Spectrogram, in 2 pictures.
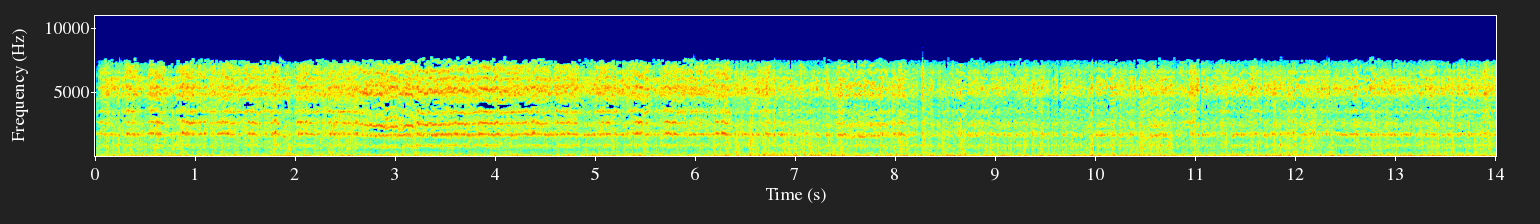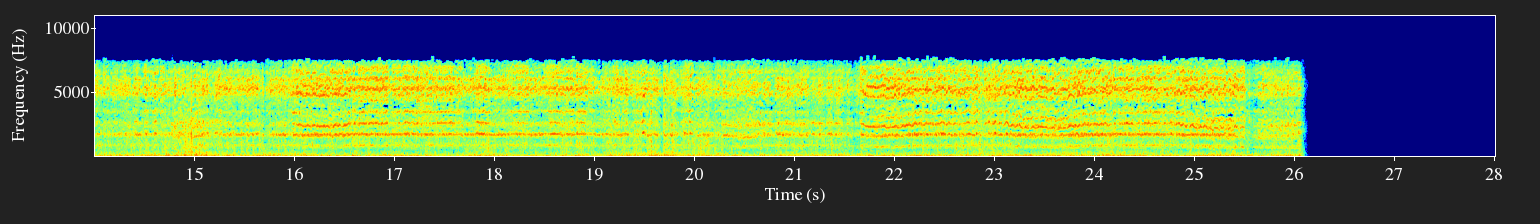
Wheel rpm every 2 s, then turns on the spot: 230, 230, 230, 230, 230, 230, 230, 230, 230, 240, 230, 230, 220, 120.
none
